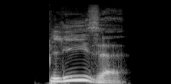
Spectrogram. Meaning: first/third-person singular subjunctive II of blasen
- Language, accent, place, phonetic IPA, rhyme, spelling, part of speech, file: German, Germany, Berlin, [ˈbliːzə], -iːzə, bliese, verb, De-bliese.ogg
